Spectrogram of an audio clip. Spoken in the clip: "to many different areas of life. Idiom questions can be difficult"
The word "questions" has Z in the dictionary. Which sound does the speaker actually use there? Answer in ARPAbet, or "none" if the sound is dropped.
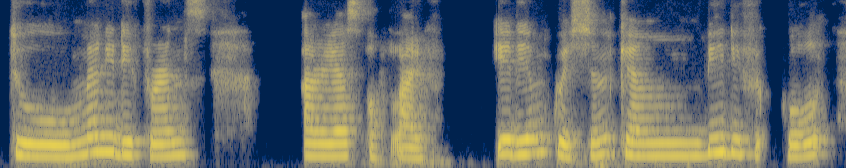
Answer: none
